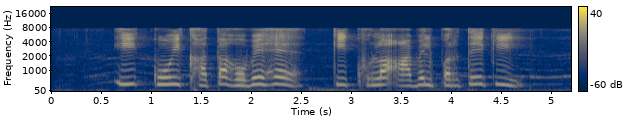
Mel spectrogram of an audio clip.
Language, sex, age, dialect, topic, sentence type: Magahi, female, 18-24, Northeastern/Surjapuri, banking, question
